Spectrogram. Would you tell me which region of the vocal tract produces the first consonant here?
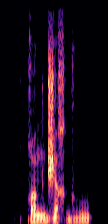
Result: uvula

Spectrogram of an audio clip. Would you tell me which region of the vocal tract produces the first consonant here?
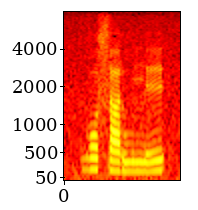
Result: velum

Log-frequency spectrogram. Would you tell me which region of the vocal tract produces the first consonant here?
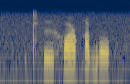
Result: palate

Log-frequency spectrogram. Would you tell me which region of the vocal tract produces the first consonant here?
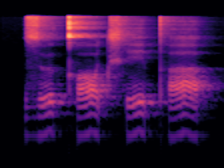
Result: tongue tip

